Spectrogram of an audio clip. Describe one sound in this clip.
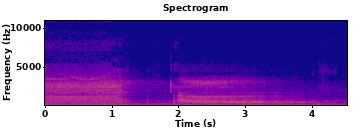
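A man blows out smoke with a soft, breathy hiss.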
